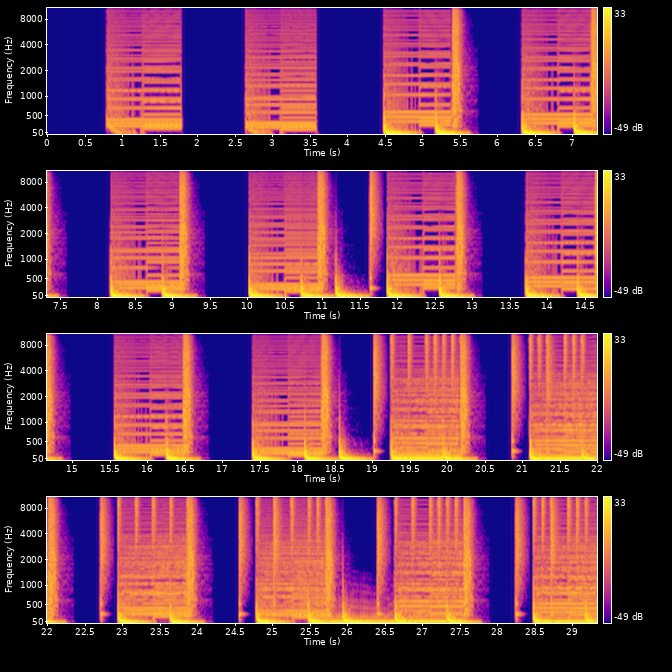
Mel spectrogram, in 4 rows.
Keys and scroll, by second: 14.0-16.0 typing, 18.9 super+j, 23.2 super+a, 24.0-25.5 typing, 28.2 super+t.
